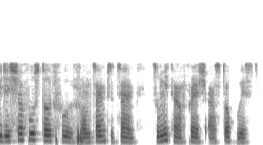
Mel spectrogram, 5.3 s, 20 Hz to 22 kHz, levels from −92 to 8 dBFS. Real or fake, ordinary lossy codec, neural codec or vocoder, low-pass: real; none; none; 3.6 kHz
